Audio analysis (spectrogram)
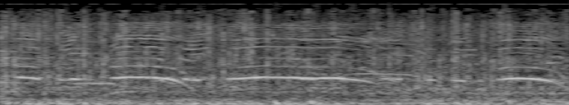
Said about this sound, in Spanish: Don Felipe ha inaugurado la nueva ciudad de la justicia de Vigo y también la Feria Internacional de la Industria Naval. A su llegada a ambos sitios le han recibido con gritos de ¡Viva el rey!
